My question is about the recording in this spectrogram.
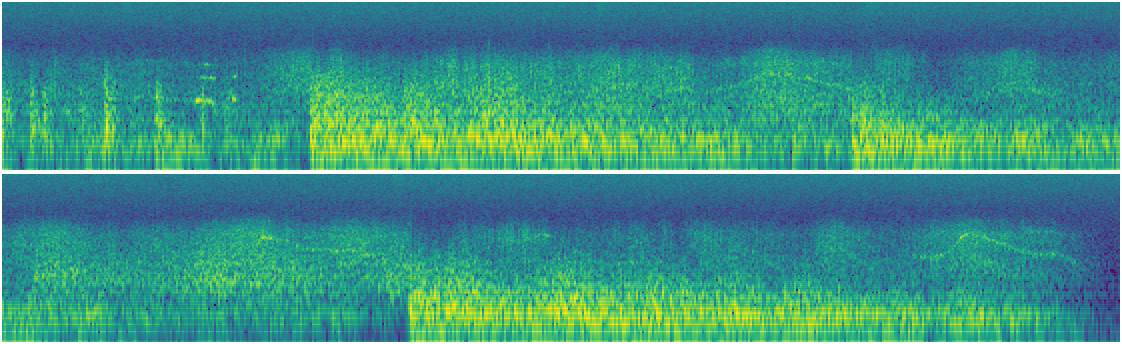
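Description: Storm sound effect of roaring wind and heavy sea, a dense, steady rumble that jumps abruptly louder about three seconds in, again near eight seconds and again near fifteen seconds. Faint rising and falling howls of wind sound over it, and it fades down at the very end.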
